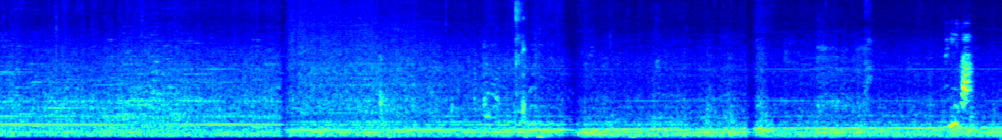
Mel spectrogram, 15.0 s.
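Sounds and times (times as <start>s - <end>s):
electric train hum: 0.0s - 15.0s.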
